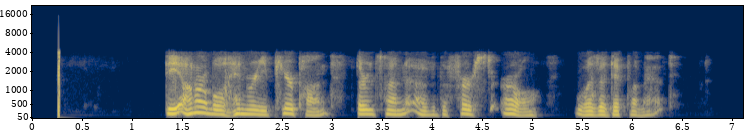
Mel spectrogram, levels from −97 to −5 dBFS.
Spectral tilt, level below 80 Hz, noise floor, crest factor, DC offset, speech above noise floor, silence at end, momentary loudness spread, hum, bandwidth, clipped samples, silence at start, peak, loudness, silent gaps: -8.5 dB/octave; -60 dBFS; -87 dBFS; 22 dB; under 0.1%; 66 dB; 0.8 s; 13 LU; none; 4.6 kHz; under 0.1%; 1.35 s; 0 dBFS; -22 LUFS; none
